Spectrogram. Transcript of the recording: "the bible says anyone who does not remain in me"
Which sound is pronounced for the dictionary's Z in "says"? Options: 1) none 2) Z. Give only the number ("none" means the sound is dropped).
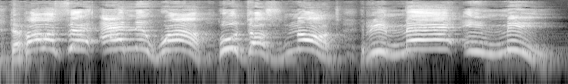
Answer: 1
